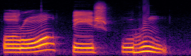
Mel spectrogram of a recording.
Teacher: اب یہاں پر آپ دیکھیں کہ رو کے اوپر پیش ہے، اس بات کو یاد رکھیں گے کہ جب رو کے اوپر پیش ہو تو بھی صورت میں ہم رو کو پر یعنی موٹا کر کے پڑھیں گے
